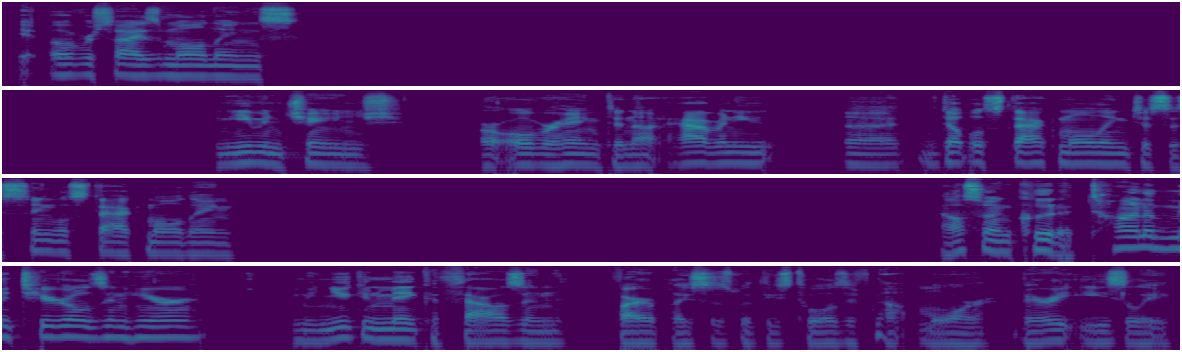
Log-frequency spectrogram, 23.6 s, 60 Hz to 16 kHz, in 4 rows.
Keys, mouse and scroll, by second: 4.3 click, 6.2 click, 7.0 click, 8.0 click, 13.3 space, 13.8 click, 14.7 space, 15.2 click, 23.3 middle click.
